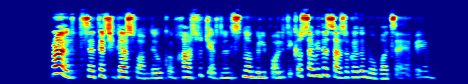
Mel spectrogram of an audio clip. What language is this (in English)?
Georgian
